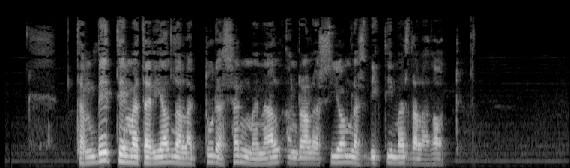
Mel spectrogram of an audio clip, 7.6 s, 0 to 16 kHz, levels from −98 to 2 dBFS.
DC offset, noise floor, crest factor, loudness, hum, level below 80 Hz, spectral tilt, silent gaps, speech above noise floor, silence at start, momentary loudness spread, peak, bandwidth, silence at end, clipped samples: under 0.1%; -69 dBFS; 20 dB; -23 LUFS; none; -74 dBFS; -6.5 dB/octave; none; 46 dB; 1.05 s; 10 LU; -4 dBFS; 10.5 kHz; 1.7 s; under 0.1%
